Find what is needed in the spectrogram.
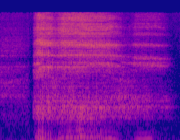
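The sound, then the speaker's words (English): A drawn-out, rumbling snore followed by a shorter second one, rough and throaty, with a breathy hiss underneath. No one speaks. “Soon, he fell asleep and began to snore aloud.”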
